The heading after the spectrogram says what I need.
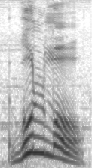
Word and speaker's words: গুল্ম: গুল্ম, ল এবং ম দুটিরই উচ্চারণ রক্ষিত হয় এই সমস্ত শব্দের ক্ষেত্রে।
